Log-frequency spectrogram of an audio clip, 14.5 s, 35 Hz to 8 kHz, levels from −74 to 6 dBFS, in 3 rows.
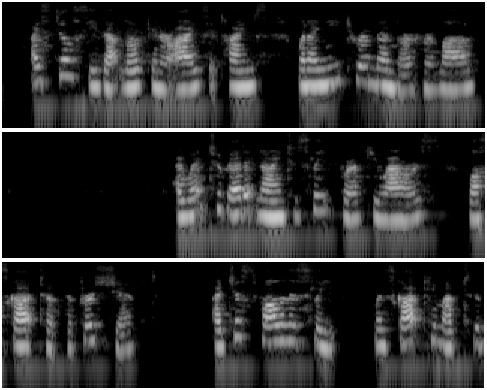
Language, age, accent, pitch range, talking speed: English, 50-69, American, 195-245 Hz, 185 wpm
